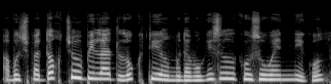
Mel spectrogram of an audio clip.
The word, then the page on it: toqju'pilatl: Mi'gmaq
